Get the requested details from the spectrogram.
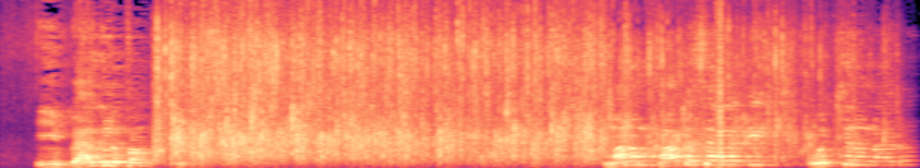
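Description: Children clap their hands in applause.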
